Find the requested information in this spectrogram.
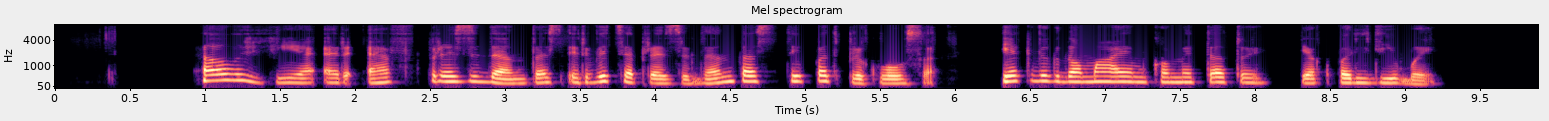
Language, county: Lithuanian, Šiauliai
